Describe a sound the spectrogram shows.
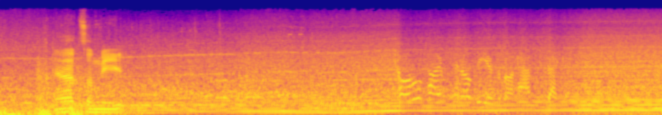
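Racing tyres squeal as a car slides.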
